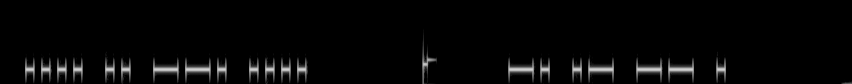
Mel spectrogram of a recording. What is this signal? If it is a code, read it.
Morse code, heard as a keyed tone, about 15 wpm, 700 Hz. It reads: HIGH NAME
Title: Sentences from Top 200 Words - New Word Drill - 15wpm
